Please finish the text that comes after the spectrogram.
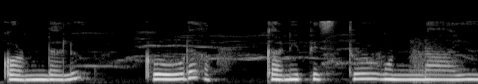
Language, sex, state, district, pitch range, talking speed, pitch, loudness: Telugu, female, Andhra Pradesh, Sri Satya Sai, 220-250 Hz, 65 wpm, 230 Hz, -15 LUFS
